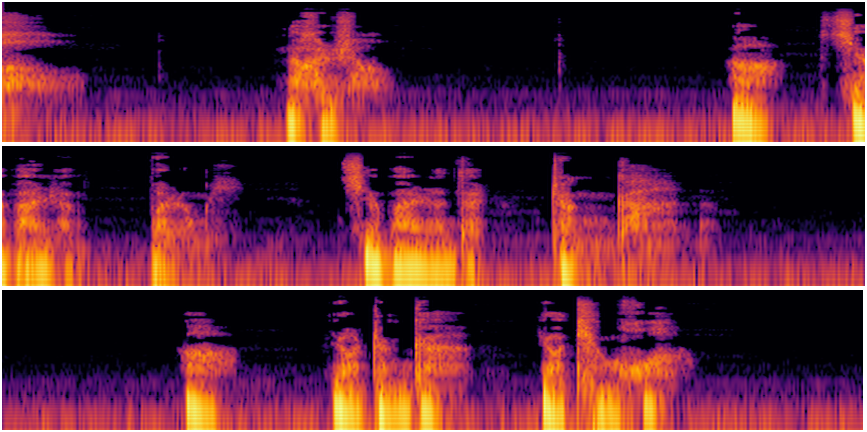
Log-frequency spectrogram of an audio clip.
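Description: An elderly man speaks calmly and slowly into a close microphone, with long pauses.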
